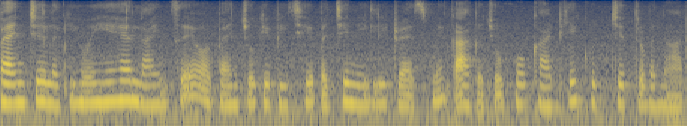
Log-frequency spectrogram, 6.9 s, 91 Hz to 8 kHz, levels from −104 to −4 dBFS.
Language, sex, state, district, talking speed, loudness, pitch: Hindi, female, Chhattisgarh, Balrampur, 200 wpm, -24 LUFS, 195 Hz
